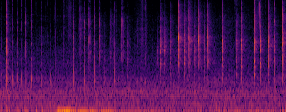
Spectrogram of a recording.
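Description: Fingertips tap the shell of a hollow black plastic game controller held close to the microphone and click its buttons, producing a rapid run of short, dry, bright clicks with almost no ring. The clicks sit over a steady low rumble, with a brief louder rustling swell early on. The later taps stand out as sharper, more separated clicks.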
